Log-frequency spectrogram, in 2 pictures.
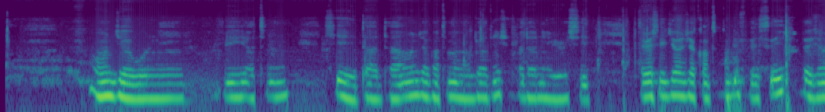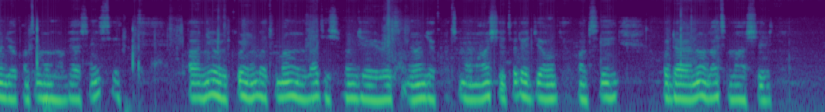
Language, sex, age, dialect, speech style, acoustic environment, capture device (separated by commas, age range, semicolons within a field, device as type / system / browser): Yoruba, male, 35-44, Nigeria - Nigerian Standard, relaxed, nature, mobile / Linux / Chrome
